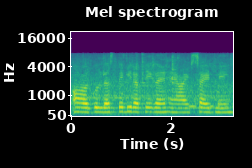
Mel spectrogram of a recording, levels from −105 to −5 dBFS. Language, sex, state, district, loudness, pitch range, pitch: Hindi, male, Chhattisgarh, Raipur, -15 LUFS, 200-210 Hz, 205 Hz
